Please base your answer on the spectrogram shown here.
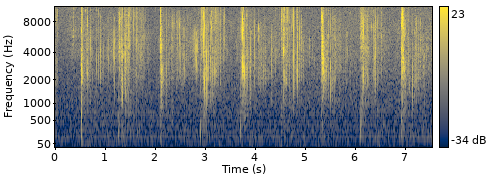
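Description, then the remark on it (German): Footsteps on a tarred asphalt footpath, a steady walking rhythm of about ten gritty, scraping steps, moderately loud, with no voices. “Wie klingt ein geteerter Fußweg?”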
